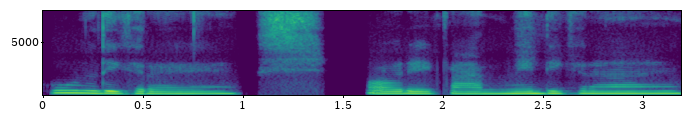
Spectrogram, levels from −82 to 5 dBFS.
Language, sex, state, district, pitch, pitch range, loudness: Hindi, female, Gujarat, Valsad, 200 Hz, 195-205 Hz, -16 LUFS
